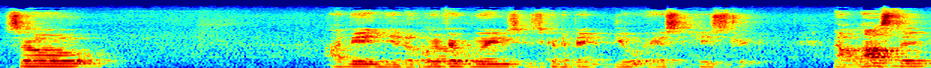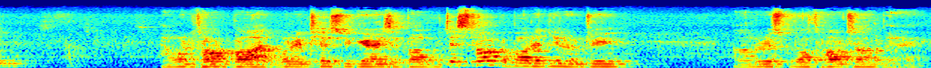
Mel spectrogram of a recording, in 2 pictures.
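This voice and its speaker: A man's voice: mid-range voice, moderate pace, pauses often, a little hiss or hum. Chatty man in a very echoey room. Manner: chatty, quizzing the audience, many fillers. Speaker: event host introducing a speaker. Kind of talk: casual talk to a student audience. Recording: very echoey room recording from far off.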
